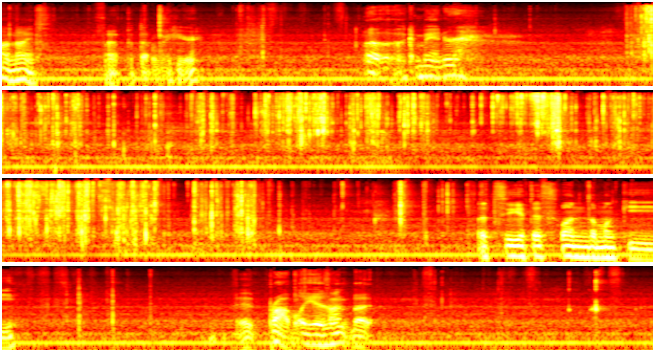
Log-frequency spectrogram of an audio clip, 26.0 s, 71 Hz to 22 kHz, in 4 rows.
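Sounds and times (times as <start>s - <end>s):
foil wrapper crinkling and tearing: 6.2s - 18.0s.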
